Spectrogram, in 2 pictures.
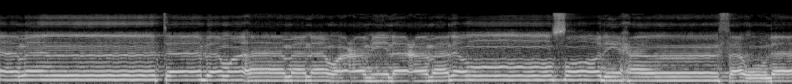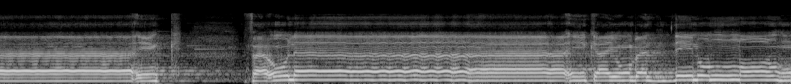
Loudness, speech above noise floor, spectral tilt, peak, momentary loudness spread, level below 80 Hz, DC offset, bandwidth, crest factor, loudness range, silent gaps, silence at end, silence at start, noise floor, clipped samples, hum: -15 LUFS; 21 dB; -5.5 dB/octave; -6 dBFS; 2 LU; -48 dBFS; under 0.1%; 11.5 kHz; 8 dB; 2 LU; none; 0 s; 0 s; -36 dBFS; under 0.1%; none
